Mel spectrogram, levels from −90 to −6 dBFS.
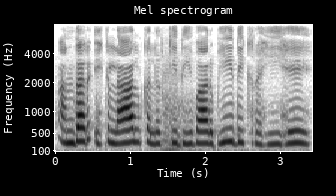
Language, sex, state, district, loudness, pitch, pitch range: Hindi, female, Madhya Pradesh, Bhopal, -19 LUFS, 270 Hz, 260-290 Hz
